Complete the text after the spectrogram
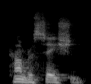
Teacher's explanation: some people, even rhotic speakers, will sometimes drop that R and say conversation, and it doesn't even quite get to that R sound.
